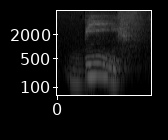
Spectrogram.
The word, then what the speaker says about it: beef: Del mismo modo que la doble E en inglés también se pronuncia así. Se pronuncia I. O sea, esto es meat. Acá ven el ejemplo de una doble E que se pronuncia igual que la EA.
